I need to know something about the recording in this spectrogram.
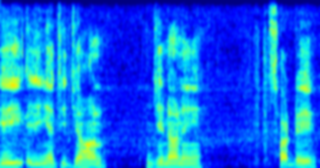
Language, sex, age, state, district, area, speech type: Punjabi, male, 45-60, Punjab, Gurdaspur, rural, spontaneous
